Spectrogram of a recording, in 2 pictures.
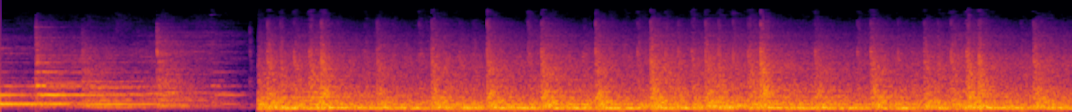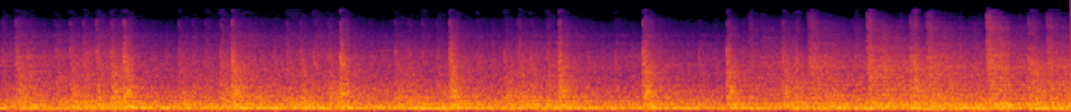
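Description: Korean traditional ensemble music: a sustained melodic line fades out, then about two seconds in an abrupt cut brings in loud, dense drumming with a steady beat of strikes.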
